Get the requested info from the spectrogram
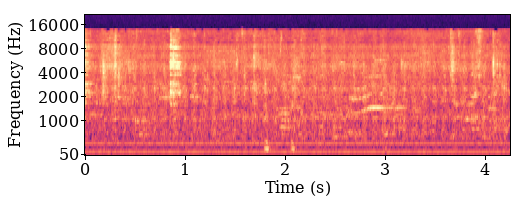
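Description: A cat meows once, short and faint, about three seconds in, over a steady low electrical hum. Two soft knocks come just before it, about two seconds in.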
